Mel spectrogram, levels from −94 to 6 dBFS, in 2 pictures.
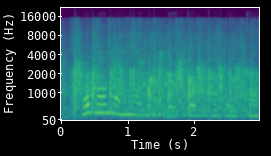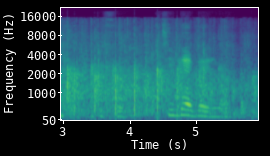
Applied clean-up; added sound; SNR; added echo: none; Applause / Crowd; -3 dB; none.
